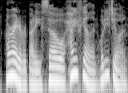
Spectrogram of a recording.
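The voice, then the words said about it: Softer imitation of co-host's radio voice. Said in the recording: “great impression of me. Do I do it in my radio voice? ... That is 50 million decibels softer than I sound at any normal pitch ... I can't go as high pitch as you”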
